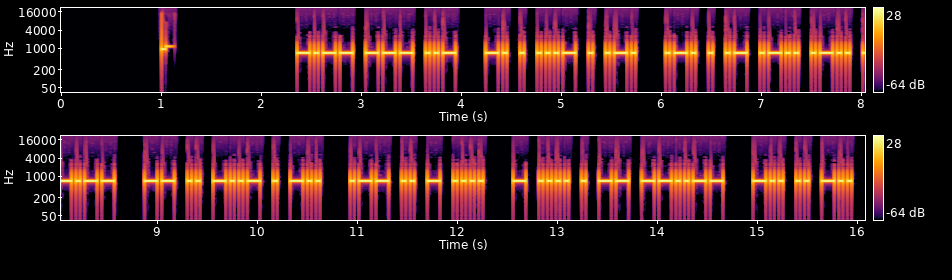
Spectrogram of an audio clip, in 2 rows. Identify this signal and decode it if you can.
Morse code, heard as a keyed tone, about 28 wpm, 700 Hz. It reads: YOU NEVER REALLY MIXED WITH THEM, DID
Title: Sentences from Top 1500 Words 28wpm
